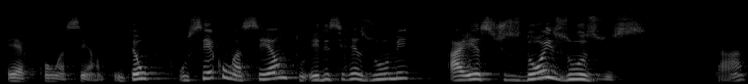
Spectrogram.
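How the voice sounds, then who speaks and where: Woman teacher, unhurried explainer, repeats points and checks in with the class; grammar lesson read. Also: medium pitch. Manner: slow, deliberate explaining, repeats key phrases, checks in with "tá?". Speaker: language teacher.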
